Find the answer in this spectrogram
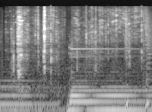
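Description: Background music with sustained notes, over which a plastic spoon clicks and clinks against the side of a plastic bowl of water while stirring. There are a few light clicks in the first second, the sharpest about two thirds of a second in.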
